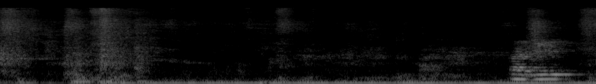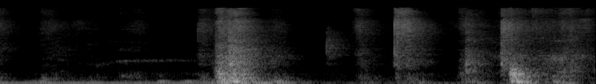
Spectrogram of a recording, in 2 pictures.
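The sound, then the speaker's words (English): A door is opened and shut as something is delivered, with a few sharp knocks and thuds close together near the end, while faint voices murmur in the background. “someone at the door”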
